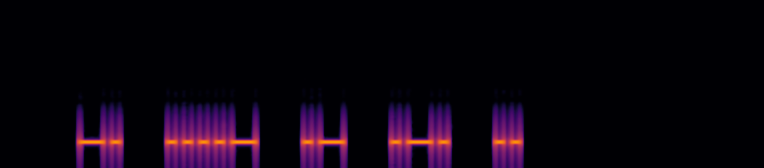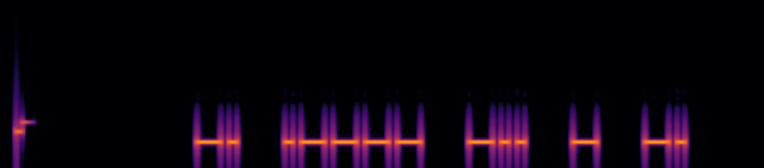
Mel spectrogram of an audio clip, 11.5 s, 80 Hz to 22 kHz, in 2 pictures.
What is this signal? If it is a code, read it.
Morse code, heard as a keyed tone, about 20 wpm, spaced as for 14 wpm, 700 Hz. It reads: N4ARI N1DTN
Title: 076 Lesson 13g - Letter L - Call Signs 20wpm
